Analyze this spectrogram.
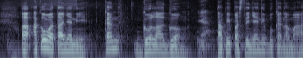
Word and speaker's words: Gol A Gong: tua orang tua memberi Nama saya gold Agung tulisannya dibacanya goolagong Bapak memberi nama gol-gol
